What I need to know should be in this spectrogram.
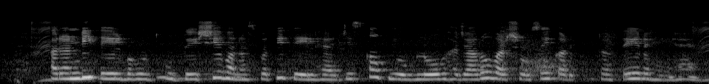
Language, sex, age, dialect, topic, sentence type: Hindi, female, 25-30, Hindustani Malvi Khadi Boli, agriculture, statement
